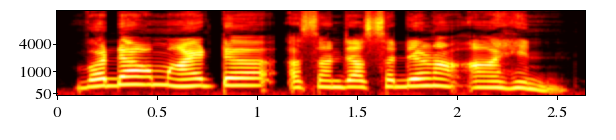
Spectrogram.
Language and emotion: Sindhi, neutral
